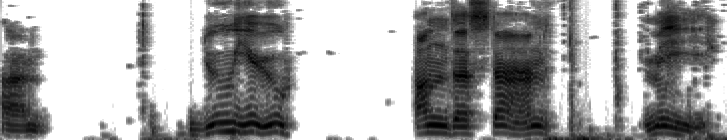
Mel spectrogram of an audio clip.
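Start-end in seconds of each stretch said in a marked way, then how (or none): 2.0-7.2 very slow speech, "me" stretched out. A player's character addressing someone in the game, speaking very slowly. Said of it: "I'm gonna speak very slowly, like uh, how those awful English tourists do".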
